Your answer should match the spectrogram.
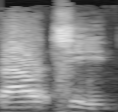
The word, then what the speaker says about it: Fauci: Fauci. Chi, like cheese. The moon's made of cheese. Everyone knows that. – Fauci.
